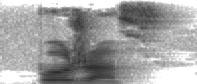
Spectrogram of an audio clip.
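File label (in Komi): "пӧжас", Komi, female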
